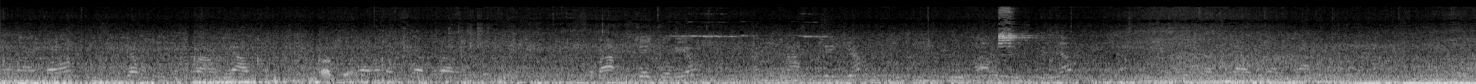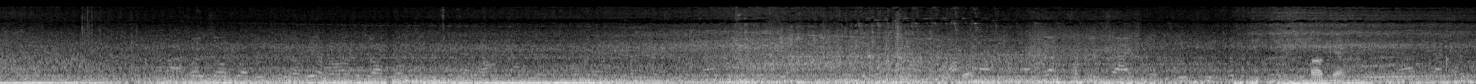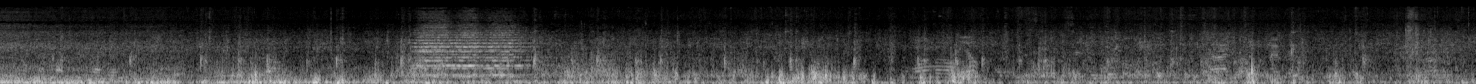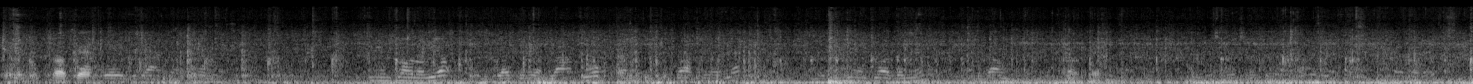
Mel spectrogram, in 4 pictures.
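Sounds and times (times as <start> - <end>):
truck engine rumbling: 0.0 - 59.0
vehicle horn tooting: 9.9 - 10.6, 33.6 - 35.1.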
